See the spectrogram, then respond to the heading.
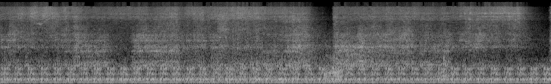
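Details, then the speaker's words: Automatic scooter CVT: rough, gritty grinding under the uneven engine beat at low speed when accelerating from slow, from a dry, worn bearing inside the CVT housing; not heard at higher speed. "Kalau lahar yang di dalam tuh garing, nah ini diputar geredek gini, itu pasti bunyi kritik gitu. Setiap jalan pelan."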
